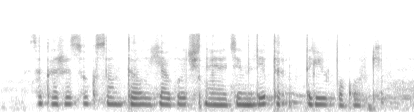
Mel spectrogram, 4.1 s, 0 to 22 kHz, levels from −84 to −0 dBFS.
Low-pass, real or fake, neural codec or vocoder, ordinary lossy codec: 7.2 kHz; fake; codec, 16 kHz, 4 kbps, FreqCodec, smaller model; MP3, 64 kbps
